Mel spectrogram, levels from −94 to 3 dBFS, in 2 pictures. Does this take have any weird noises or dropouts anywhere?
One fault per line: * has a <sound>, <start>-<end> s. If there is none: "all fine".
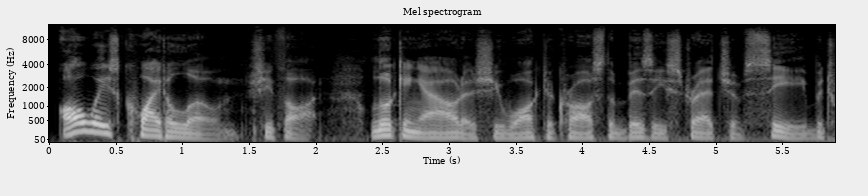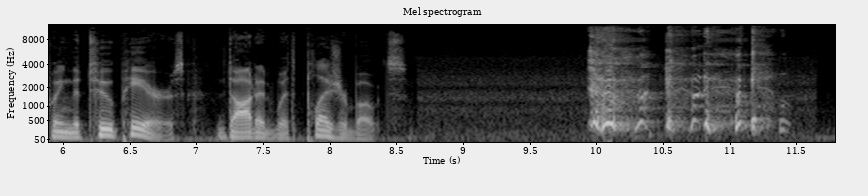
* has a cough, 9.9-11.5 s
